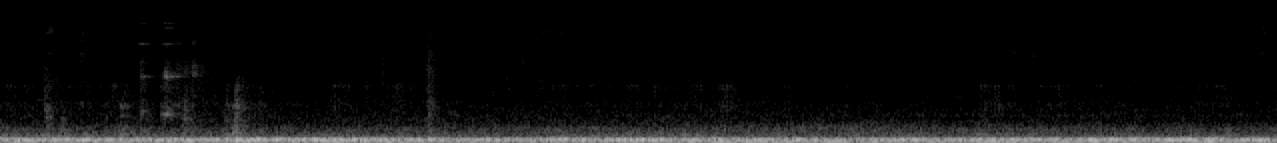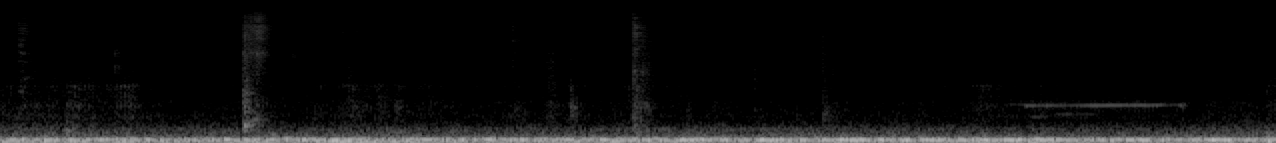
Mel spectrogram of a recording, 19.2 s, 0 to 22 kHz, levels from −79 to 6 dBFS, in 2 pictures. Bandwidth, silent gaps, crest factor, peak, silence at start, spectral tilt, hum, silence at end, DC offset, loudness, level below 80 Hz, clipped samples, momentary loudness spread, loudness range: 3 kHz; none; 12 dB; -16 dBFS; 0 s; -9 dB/octave; none; 0 s; under 0.1%; -30 LUFS; -34 dBFS; under 0.1%; 3 LU; 2 LU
